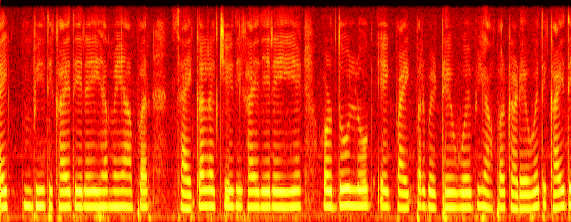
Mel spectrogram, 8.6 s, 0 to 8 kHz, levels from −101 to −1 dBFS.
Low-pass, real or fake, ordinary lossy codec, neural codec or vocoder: 7.2 kHz; real; none; none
